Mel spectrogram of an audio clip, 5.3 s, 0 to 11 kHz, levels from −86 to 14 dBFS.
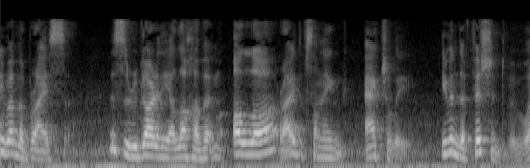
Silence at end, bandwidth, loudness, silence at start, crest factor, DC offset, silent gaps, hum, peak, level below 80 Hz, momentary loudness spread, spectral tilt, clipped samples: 0 s; 7.8 kHz; -20 LUFS; 0 s; 16 dB; under 0.1%; none; none; -2 dBFS; -38 dBFS; 13 LU; -6.5 dB/octave; under 0.1%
